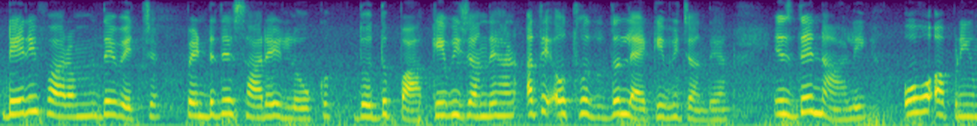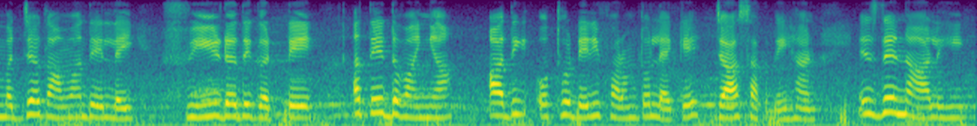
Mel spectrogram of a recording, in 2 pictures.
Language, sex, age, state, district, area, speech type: Punjabi, female, 18-30, Punjab, Muktsar, rural, spontaneous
